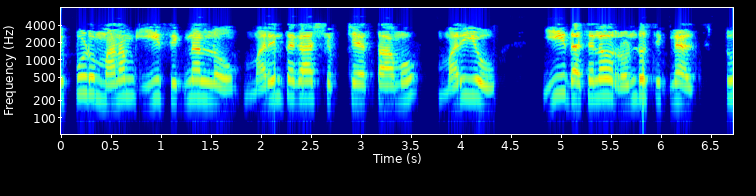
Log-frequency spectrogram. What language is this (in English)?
Telugu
